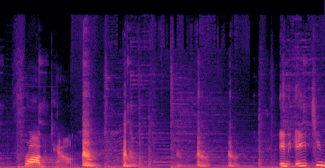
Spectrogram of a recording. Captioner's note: frogs croaking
